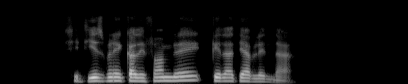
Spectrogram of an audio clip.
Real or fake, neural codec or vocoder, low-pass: fake; codec, 24 kHz, 0.9 kbps, WavTokenizer, large speech release; 9.9 kHz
